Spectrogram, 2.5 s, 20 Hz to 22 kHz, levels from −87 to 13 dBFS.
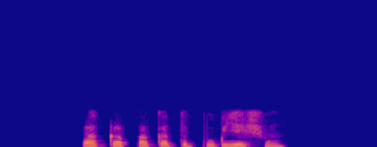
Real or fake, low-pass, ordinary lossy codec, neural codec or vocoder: real; 5.4 kHz; Opus, 32 kbps; none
